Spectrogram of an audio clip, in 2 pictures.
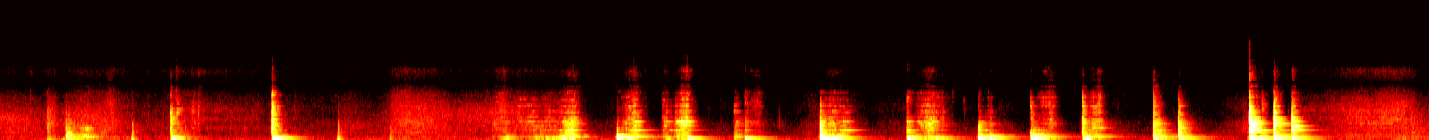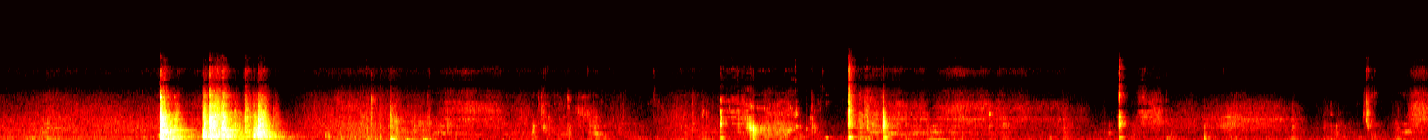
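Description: Frying pan tapped repeatedly with a metal utensil, each tap ringing at the same pitch, about two a second for several seconds as food is knocked out onto a plate. About twelve seconds in comes a louder scrape of about a second, then a few light clinks of cutlery on the plate.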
